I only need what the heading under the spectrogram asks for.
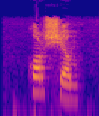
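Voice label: "корсьӧм" Komi, female; audio dict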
